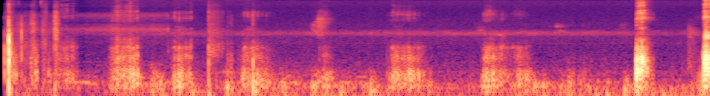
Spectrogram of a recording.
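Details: A dog with congestion gives a run of short, wet-sounding coughs and snorts, a congested cough.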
